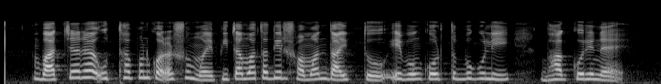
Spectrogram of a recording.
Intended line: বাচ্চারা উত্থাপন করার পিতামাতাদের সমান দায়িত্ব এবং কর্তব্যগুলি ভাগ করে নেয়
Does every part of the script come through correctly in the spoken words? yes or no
no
